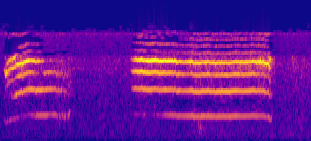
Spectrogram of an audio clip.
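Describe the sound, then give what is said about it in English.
A female cat meows twice, loud: a short cry, a brief pause, then a longer drawn-out meow, with no other sounds around it. “I seem to have this cat.”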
